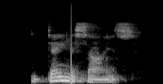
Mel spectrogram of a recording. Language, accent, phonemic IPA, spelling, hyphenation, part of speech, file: English, Southern England, /ˈdeɪnɪsaɪz/, Danicize, Dan‧i‧cize, verb, LL-Q1860 (eng)-Danicize.wav
- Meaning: To make (more) Danish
